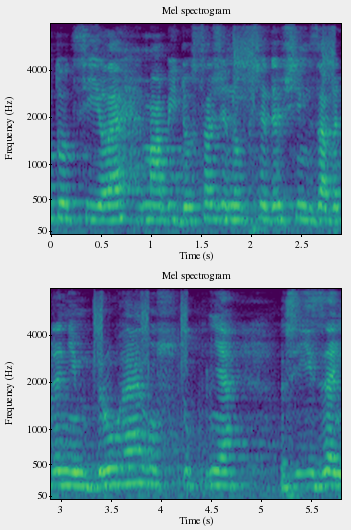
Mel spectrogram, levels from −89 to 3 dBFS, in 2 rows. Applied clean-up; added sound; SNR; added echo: none; Tools; 19 dB; reverberation time 0.4 s.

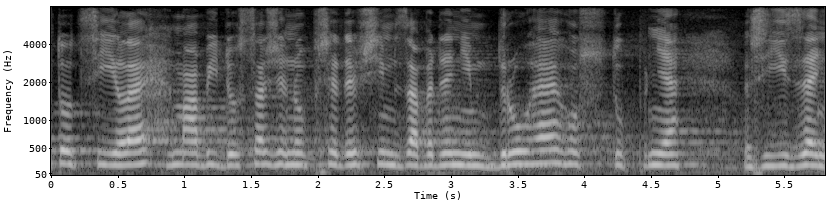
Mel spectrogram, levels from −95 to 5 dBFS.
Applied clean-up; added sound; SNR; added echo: none; none; none; none.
